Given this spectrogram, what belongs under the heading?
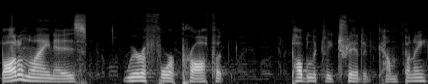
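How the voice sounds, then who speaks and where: With a Northern Irish accent, a man talks at a moderate pace in a fairly high pitch and fairly even intonation. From Northern Ireland. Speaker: company executive on a panel. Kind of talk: panel discussion. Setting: live event with audience.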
